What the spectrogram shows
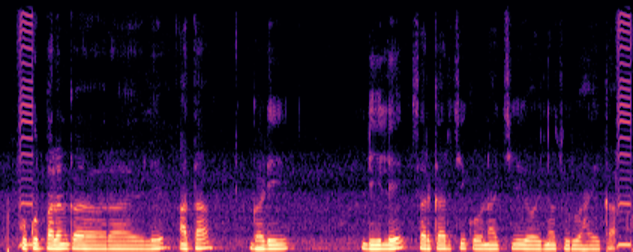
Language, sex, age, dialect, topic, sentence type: Marathi, male, 25-30, Varhadi, agriculture, question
